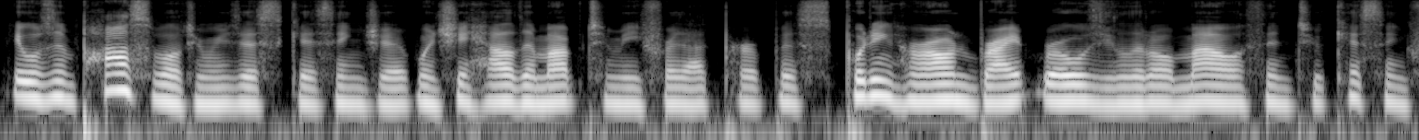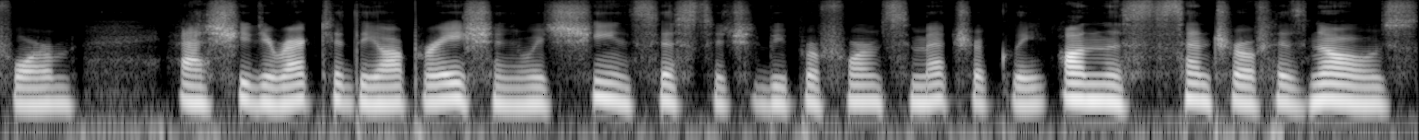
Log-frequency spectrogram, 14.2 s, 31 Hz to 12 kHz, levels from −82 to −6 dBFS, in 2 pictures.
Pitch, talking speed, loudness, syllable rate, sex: 155 Hz, 190 wpm, -20 LUFS, 5.3 syllables/s, male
